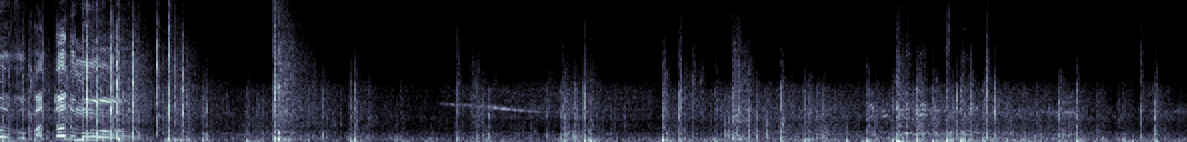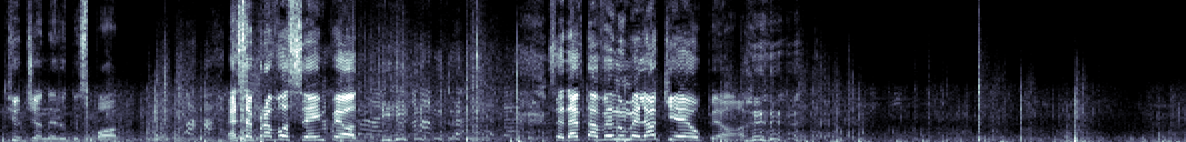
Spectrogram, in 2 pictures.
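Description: Fireworks pop and bang in the distance.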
